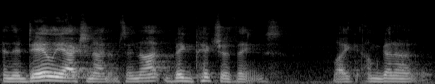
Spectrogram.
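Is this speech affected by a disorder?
Yes: Parkinson's disease; Parkinson's onset age 41, about 12 years' history, first tremoring hand and no arm swing after thumb surgery, left foot dystonia; says some words are hard or tough to say.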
